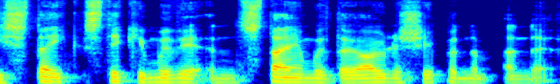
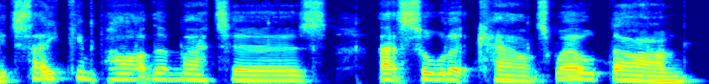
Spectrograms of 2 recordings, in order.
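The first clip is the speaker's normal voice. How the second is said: patronising consolation; 5 semitones higher, slower than usual. Retold or imitated. Mocks fans consoling a losing club.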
